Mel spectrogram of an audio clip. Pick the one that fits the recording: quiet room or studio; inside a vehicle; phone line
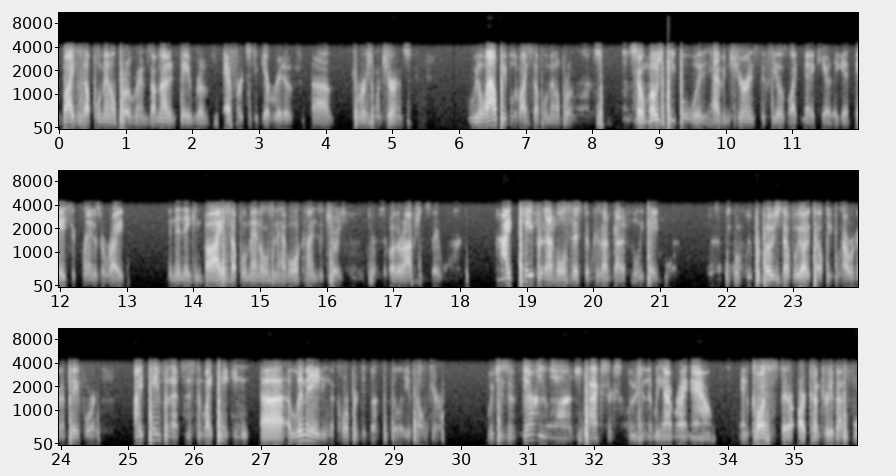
phone line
